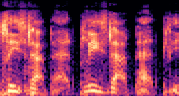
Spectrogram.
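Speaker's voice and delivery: mock pleading while holding breath. Acting out stubbing a toe at night, imitating pleading while holding breath. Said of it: "You're just holding and waiting and".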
